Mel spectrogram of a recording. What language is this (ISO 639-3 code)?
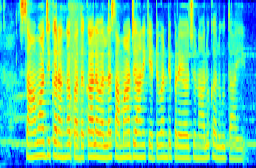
tel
